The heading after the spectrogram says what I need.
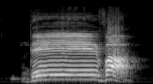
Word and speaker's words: Дева: Дева, например. Ударение ставится на не последний слог, то есть предпоследний.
